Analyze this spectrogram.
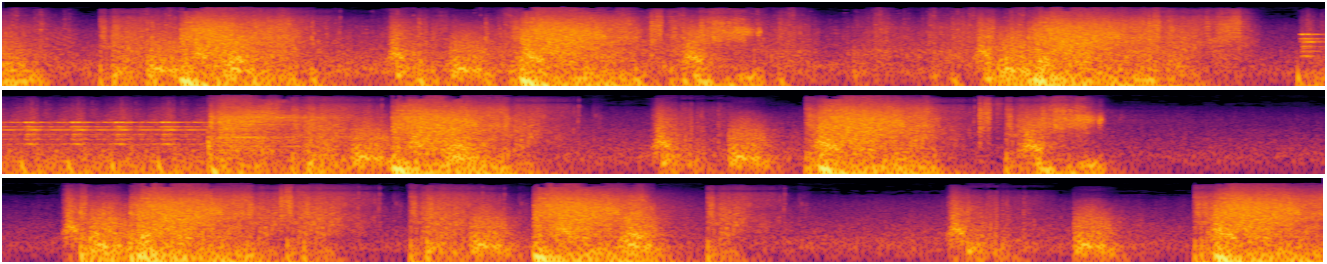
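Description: Swords clash and strike with sharp, heavy impacts.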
